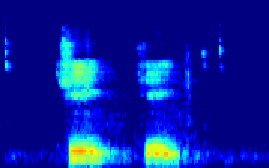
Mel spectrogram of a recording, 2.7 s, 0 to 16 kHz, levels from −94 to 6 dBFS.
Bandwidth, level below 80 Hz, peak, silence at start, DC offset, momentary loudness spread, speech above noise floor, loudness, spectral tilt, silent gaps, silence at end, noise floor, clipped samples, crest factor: 7.8 kHz; -76 dBFS; -18 dBFS; 0.6 s; under 0.1%; 15 LU; 44 dB; -32 LUFS; -5.5 dB/octave; none; 0.9 s; -74 dBFS; under 0.1%; 18 dB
